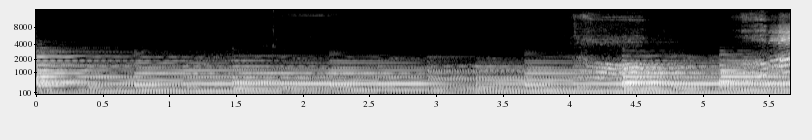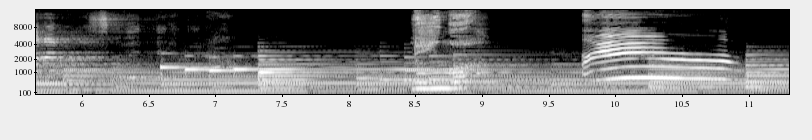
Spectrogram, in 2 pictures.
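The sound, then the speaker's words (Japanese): A cat meows a few times over steady background music, its calls growing clearer toward the end, where the last meow is loud and drawn out. “あの猫はあなたに呼ばれたがっている。”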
